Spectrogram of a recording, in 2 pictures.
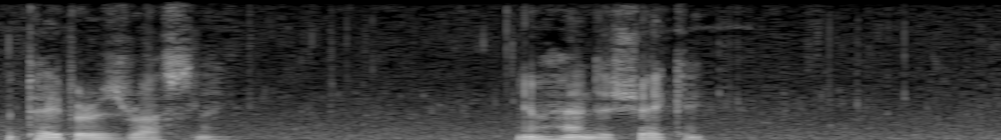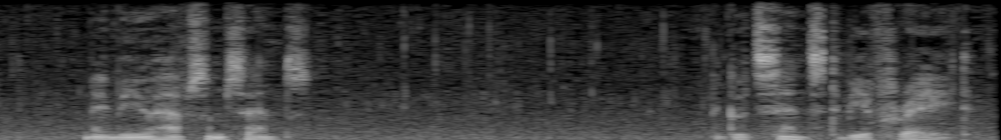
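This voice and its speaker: An actor playing a haughty, menacing court lord in a radio drama, speaking imperiously with cold sarcasm and deliberate weight. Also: male voice, vocal fry, a little hiss or hum, heavily acted. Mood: cold, probing. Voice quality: deep. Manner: imperious, coldly sardonic, deliberate.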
